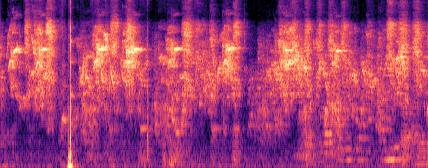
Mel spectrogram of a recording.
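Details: Playing budgerigars make a busy, high-pitched warbling chatter of clicks and short whistled squeaks in waves, broken by one sharp knock early on.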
